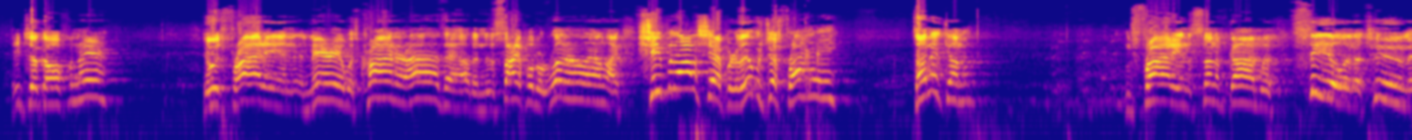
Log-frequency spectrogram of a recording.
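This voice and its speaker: A male pastor delivering an Easter sermon in an unusually high voice. His tone is very bright and sharp, and he works a repeated refrain with emphatic, rising storytelling. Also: animated, normal speed, rough recording. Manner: storytelling preacher with a repeated call-and-response refrain; emphatic, building from soft to shouting.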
